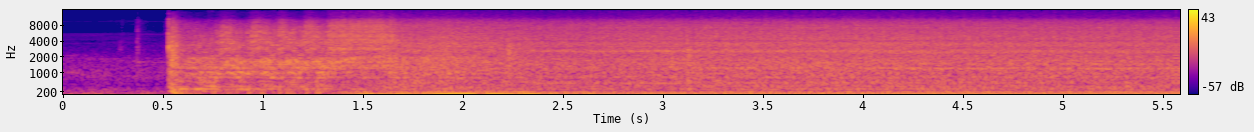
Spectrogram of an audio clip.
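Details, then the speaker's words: Ford Mustang SVO after changing NGK TR-5 to TR-6 spark plugs to fix a misfire: cranks, catches quickly, settles into a steady even idle, way smoother than before. "That is way smoother. That is way smoother. Okay, so we'll see if that fixes it. It's running a lot better now."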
